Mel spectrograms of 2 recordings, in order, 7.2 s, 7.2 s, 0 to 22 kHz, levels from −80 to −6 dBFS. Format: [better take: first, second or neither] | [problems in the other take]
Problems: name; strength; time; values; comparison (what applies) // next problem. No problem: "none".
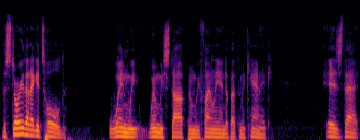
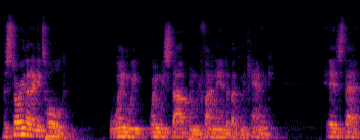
first | off-mic speech; far // room echo; slight; dies away in 0.4 s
